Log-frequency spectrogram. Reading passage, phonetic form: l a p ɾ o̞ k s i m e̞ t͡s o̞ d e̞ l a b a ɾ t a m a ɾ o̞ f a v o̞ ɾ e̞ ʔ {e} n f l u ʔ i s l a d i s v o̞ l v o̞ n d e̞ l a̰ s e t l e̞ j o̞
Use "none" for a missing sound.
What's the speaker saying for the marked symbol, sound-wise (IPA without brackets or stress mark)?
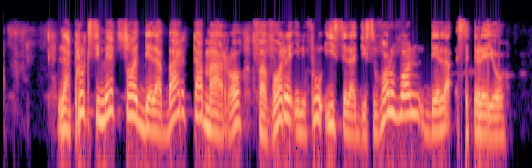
i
